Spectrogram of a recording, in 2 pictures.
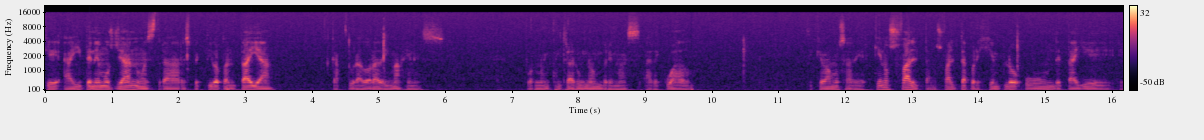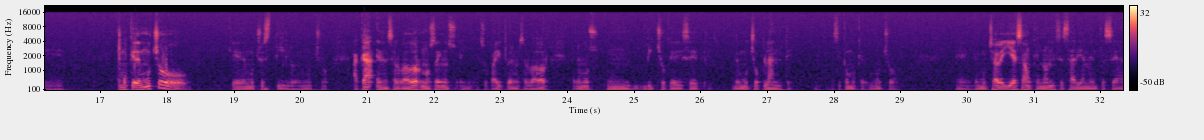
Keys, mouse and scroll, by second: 0.0-0.5 middle drag, 1.4 scroll down 1, 1.7-2.0 scroll up 1, 2.3 shift+scroll up 1, 3.8 click, 4.7-5.0 scroll down 1, 5.3 shift+middle click, 5.8 shift+middle click, 11.8-13.8 middle drag, 14.2-14.6 scroll up 1, 14.8 shift+middle click, 15.7-16.8 shift+middle drag, 17.0 shift+right click, 17.4 shift+Tab, 20.3 click.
